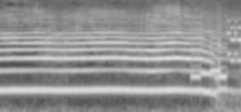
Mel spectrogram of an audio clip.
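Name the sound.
bigfoot call sound effect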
